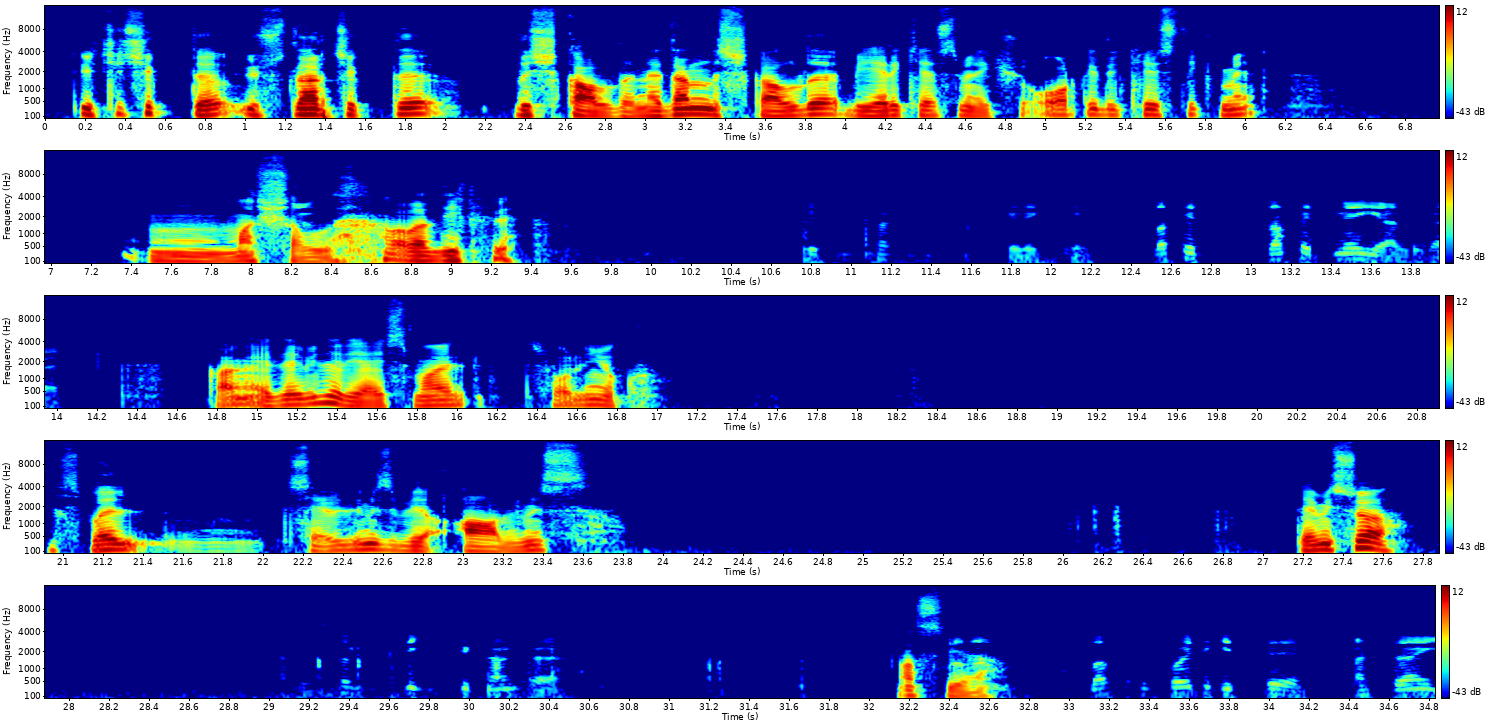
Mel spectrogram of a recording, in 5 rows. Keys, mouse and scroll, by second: 4.7 click, 5.6 a, 5.9 u, 9.2-10.6 middle drag, 10.6 click, 10.8-12.9 shift+middle drag, 12.9 ctrl+click, 13.5 middle click, 13.8-14.2 scroll up 2, 14.8 click, 15.3 a, 16.3 u, 17.8-20.0 middle drag, 20.0 click, 21.8 ctrl+click, 22.4 ctrl+click, 23.0 a, 23.6 u, 24.6 scroll down 2, 24.8-26.2 middle drag, 26.2 a, 26.4 u, 28.2-29.6 middle drag, 29.6 /, 30.1 Tab, 30.4 h, 32.5 h.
